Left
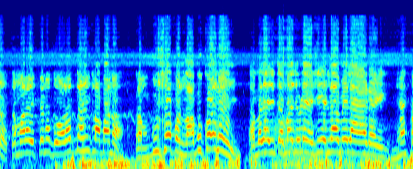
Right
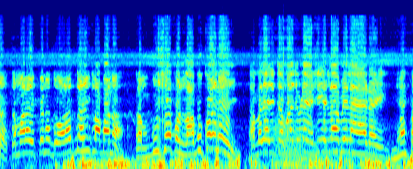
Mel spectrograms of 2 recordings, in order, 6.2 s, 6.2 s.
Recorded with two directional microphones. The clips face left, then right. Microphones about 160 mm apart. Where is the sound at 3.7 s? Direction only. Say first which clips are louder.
Left 7 dB; 35° left (ahead or behind).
